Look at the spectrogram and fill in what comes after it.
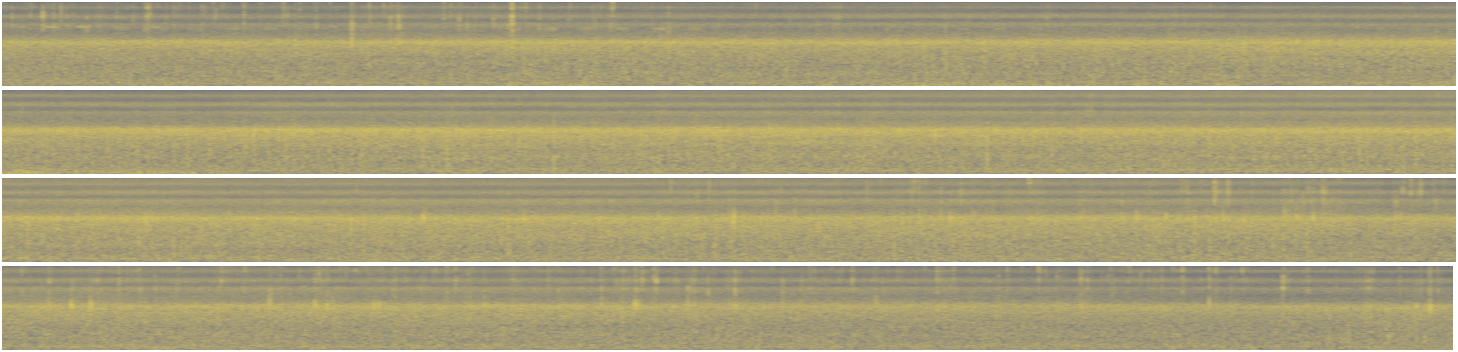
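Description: Steady rain falling on wet pavement, a constant even hiss with faint scattered drop ticks.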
